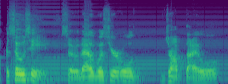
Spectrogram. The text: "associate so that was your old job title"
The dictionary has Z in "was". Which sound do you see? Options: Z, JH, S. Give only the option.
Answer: Z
